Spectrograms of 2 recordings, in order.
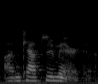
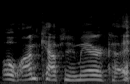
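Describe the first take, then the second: First: It sounds calm and reassuring. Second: It sounds smug and arrogant.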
